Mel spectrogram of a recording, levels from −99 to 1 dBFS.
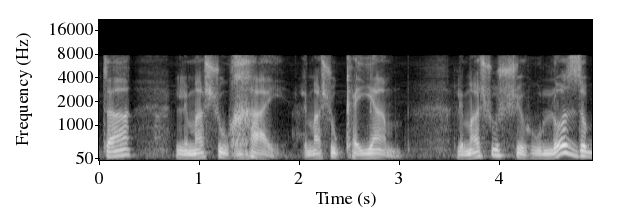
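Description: From 1.95 to 2.04 s a faint delayed copy of the speech comes back, an echo leak, trailing the original by about 239 ms and sitting far below it, roughly 35 dB down. It was likely caused by a far-end loudspeaker whose echo canceller let a scrap of its microphone pickup through. On a spectrogram it shows as a pale ghost of earlier speech patterns, offset in time. The waveform barely changes. Like the rest of the clip, it stops at 8 kHz, consistent with a G.722 call path.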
